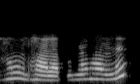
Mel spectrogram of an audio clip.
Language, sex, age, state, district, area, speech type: Assamese, female, 30-45, Assam, Nagaon, rural, conversation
